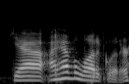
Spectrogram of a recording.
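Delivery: ordinary talk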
